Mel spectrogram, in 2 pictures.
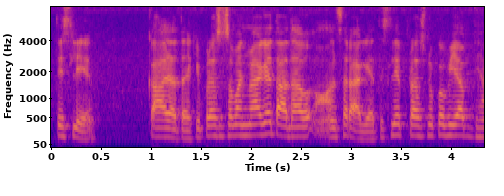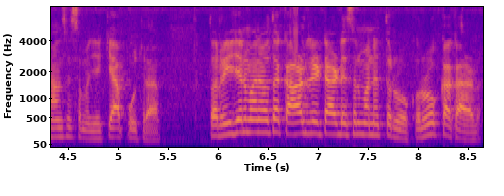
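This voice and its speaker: A male teacher explaining English exam questions in Hindi, repeating and rephrasing points and often checking in with listeners, slowing down to read the English sentences aloud. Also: a little high.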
